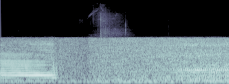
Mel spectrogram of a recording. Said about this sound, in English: And I found a station on YouTube that just broadcasts it straight live. Kidding. So we're going to go to exactly what you're hearing on the buzzer station live right now. Here it is. This is live from the buzzer.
